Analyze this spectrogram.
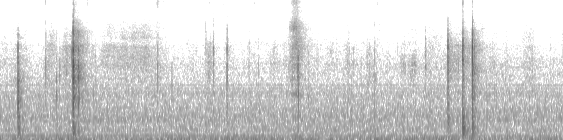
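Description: Small sharp clicks and ticks of tiny metal springs and contacts being worked out of a clear plastic contact block by rubber-gloved fingers. About eight scattered clicks, the loudest about three-quarters of a second in, with three in quick succession about two-thirds of the way through.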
